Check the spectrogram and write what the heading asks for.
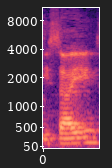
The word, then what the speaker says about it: Issaei: It's pronounced Issaei.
